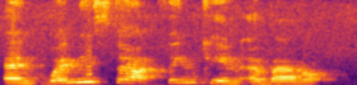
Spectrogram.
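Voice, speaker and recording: A woman's voice: fairly high pitch, measured pace, a little mellow. A woman with a legal background, talking casually as a panelist in a discussion. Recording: roomy, echoing sound.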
